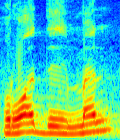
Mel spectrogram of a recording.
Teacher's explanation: را پر زبر ہے، را کو پر کر کے پڑھیں گے · دال ساکن ہے لیکن حرف قلقلہ ہے تو آواز لوٹتی بھی محسوس ہونی چاہیے، رودمن، یہاں وقف پڑھیں گے تو رودما پڑھیں گے۔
